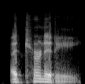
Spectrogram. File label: "eternity", American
